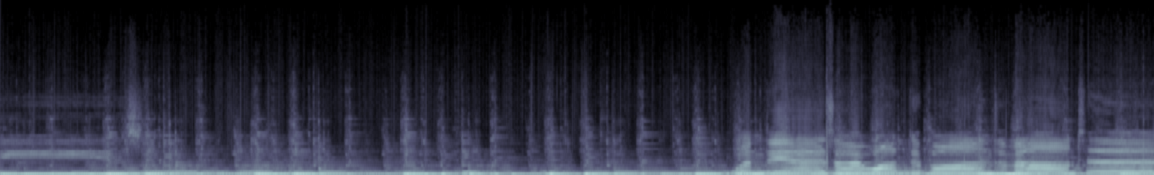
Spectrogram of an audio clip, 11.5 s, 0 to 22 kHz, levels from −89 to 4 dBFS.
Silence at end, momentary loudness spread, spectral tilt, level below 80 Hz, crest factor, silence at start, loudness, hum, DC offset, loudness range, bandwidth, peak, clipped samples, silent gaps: 0 s; 8 LU; -6.5 dB/octave; -52 dBFS; 14 dB; 0 s; -24 LUFS; none; under 0.1%; 4 LU; 12.5 kHz; -8 dBFS; under 0.1%; none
